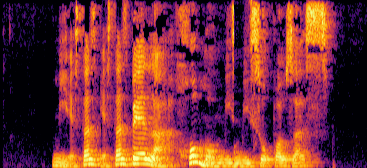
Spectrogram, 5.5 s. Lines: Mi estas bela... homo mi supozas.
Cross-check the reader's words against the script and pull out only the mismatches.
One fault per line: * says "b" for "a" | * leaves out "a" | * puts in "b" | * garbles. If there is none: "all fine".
* puts in "estas"
* puts in "mi"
